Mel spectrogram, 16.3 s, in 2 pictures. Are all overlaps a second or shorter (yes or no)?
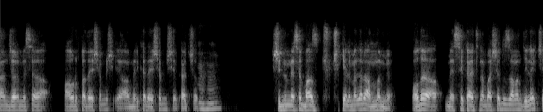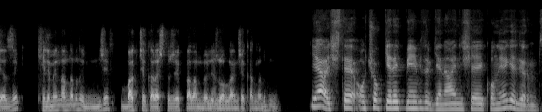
yes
